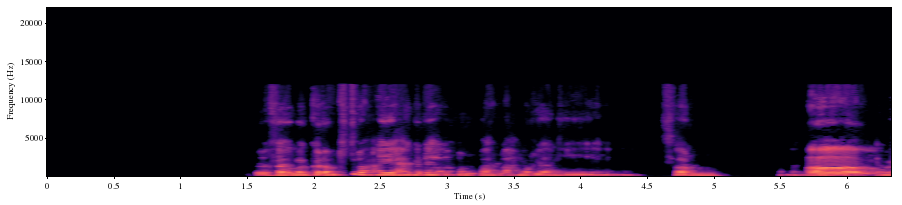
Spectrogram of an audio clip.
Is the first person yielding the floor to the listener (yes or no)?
yes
